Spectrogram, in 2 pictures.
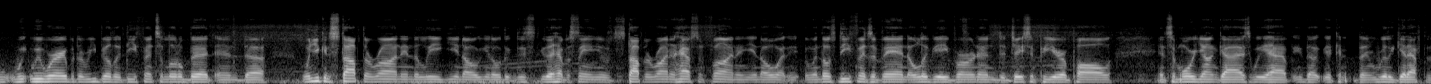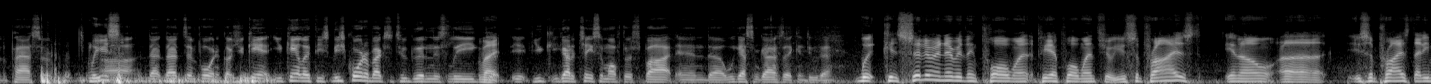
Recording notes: live from giant camp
